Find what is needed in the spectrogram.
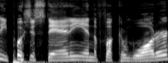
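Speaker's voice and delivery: usual speaking voice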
